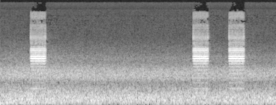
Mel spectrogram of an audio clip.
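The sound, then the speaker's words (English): A harsh electric apartment door buzzer sounds in three short bursts, one alone and then a quick pair a few seconds later, loud over a steady low background rumble. “As you go to the door, your apartment buzzer goes off.”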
